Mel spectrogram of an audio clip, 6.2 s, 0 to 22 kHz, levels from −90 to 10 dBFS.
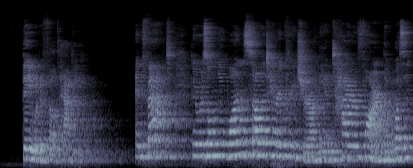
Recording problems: off-mic speech; far
room echo; noticeable; dies away in 1.1 s

